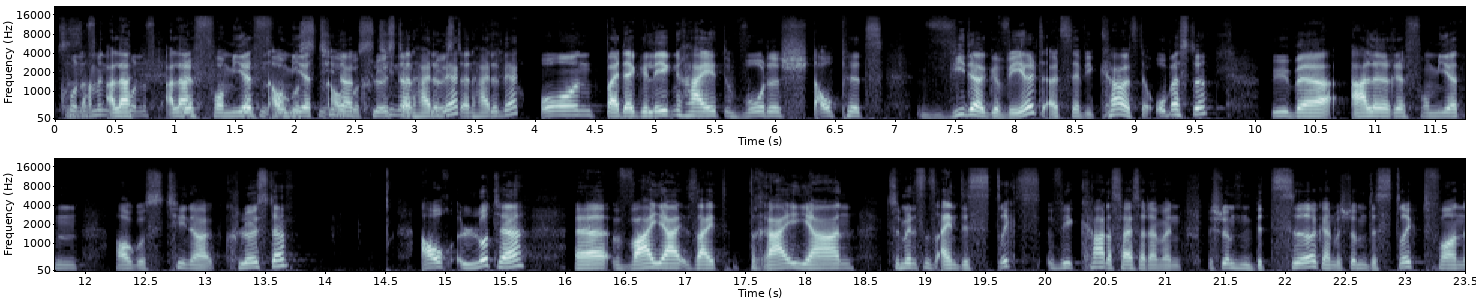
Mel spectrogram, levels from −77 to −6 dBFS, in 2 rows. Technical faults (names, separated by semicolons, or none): doubled audio track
